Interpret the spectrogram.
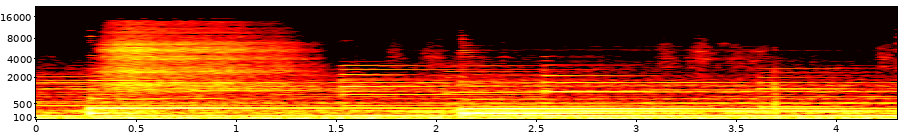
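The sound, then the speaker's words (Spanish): A slow, deep breath drawn in with an audible airy rush, then eased out more quietly, set over a soft, sustained musical drone with no talking. “Y con plena humildad, respirando profundamente,”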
